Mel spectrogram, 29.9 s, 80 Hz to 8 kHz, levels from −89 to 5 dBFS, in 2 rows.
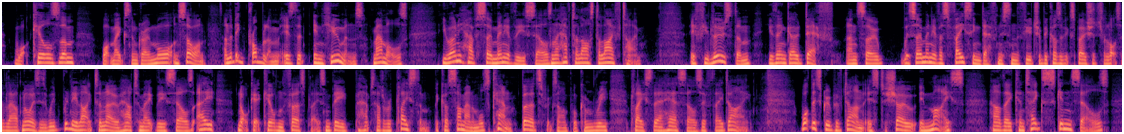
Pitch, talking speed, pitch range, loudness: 140 Hz, 240 wpm, 125-160 Hz, -22 LUFS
